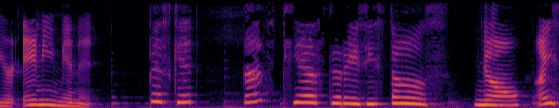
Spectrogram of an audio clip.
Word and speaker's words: pièce de résistance: Yeah, the unicorn I ordered will be the Persistence du PS. She should be here any minute. Biscuit, that's pièce de résistance.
